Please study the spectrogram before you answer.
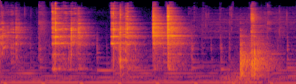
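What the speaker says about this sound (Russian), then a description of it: "в сотейник я кладу вишню без косточки" Pitted cherries dropped into a saucepan, giving a series of clinking, knocking impacts roughly every half second over a steady low hum, with a brief rustling scrape near the end.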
